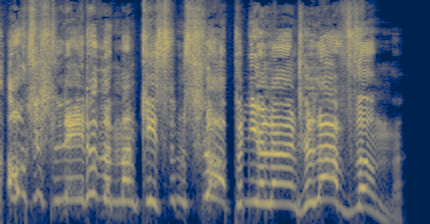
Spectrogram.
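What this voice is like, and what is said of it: Mocking, vaguely accented falsetto voice. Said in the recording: “went off in a vaguely accented falsetto”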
